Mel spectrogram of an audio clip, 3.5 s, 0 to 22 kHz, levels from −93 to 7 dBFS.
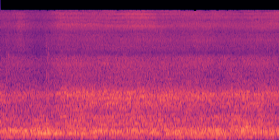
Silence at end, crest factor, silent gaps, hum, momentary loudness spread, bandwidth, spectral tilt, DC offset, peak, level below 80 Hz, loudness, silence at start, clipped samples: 0 s; 14 dB; none; none; 2 LU; 16 kHz; -3.5 dB/octave; under 0.1%; -6 dBFS; -44 dBFS; -19 LUFS; 0 s; under 0.1%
